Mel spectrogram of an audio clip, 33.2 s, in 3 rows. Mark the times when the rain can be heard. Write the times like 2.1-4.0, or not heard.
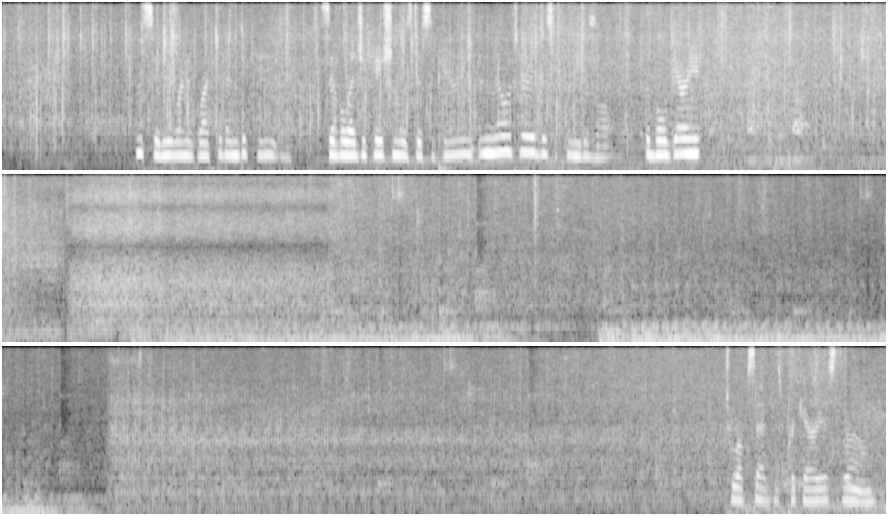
0.0-33.1.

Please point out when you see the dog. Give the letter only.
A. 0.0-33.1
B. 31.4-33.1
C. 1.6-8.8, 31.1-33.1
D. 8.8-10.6
D.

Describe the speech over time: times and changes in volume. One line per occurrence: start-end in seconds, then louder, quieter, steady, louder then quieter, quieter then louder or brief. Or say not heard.
1.6-8.8 steady
31.1-33.1 brief.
